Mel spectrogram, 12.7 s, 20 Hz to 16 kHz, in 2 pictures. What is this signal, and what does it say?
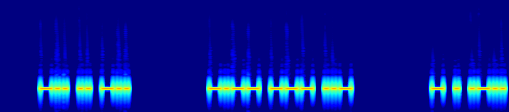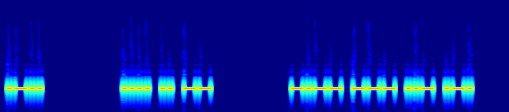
Morse code, heard as a keyed tone, about 25 wpm, 700 Hz. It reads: DID YOU TELL HIM YOUR
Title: 3x Word-Spacing - Sentences from Top 400 Words - 25wpm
